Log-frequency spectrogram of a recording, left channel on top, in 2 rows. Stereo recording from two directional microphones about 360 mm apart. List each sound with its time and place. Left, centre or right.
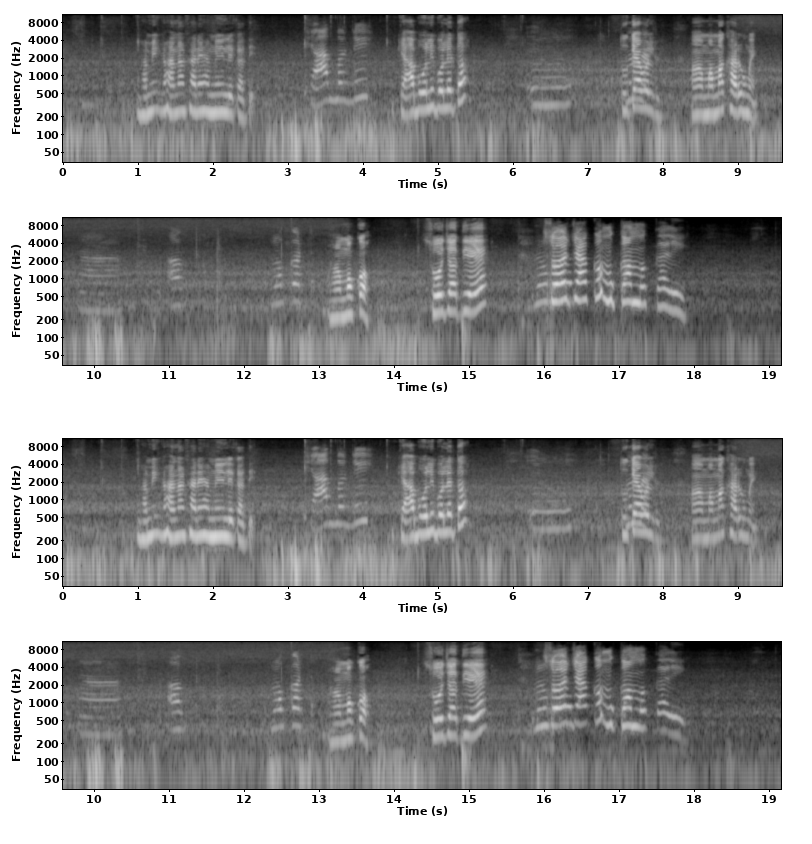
0.9 s speech: centre
3.2 s a sound: centre
7.4 s speech: centre
13.1 s speech: centre
16.0 s a child's voice: centre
